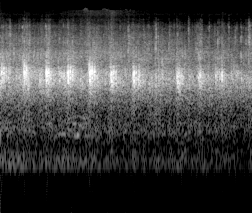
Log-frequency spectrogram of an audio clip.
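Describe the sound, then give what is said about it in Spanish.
An audience claps together in praise of the Lord in a steady, even rhythm, about three sharp claps per second, moderately loud and sustained throughout. “Si lo crees, dale gloria, dale palmas, dale alabanza al Señor y a su promesa.”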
